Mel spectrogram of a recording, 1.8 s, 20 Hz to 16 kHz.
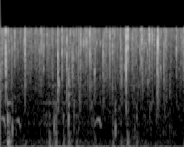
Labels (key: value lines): label: biophony
recorder: SoundTrap 300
